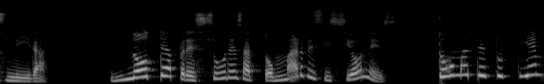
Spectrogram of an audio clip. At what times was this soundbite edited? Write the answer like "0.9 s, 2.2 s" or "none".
none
